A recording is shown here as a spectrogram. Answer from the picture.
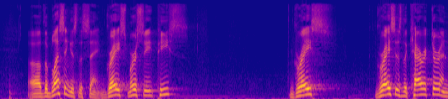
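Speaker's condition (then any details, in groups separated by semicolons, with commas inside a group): No condition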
